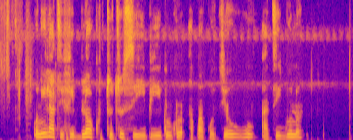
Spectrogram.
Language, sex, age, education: Yoruba, female, 15-29, tertiary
